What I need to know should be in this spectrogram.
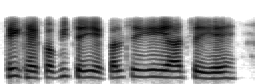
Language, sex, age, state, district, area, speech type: Hindi, male, 45-60, Uttar Pradesh, Ghazipur, rural, conversation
